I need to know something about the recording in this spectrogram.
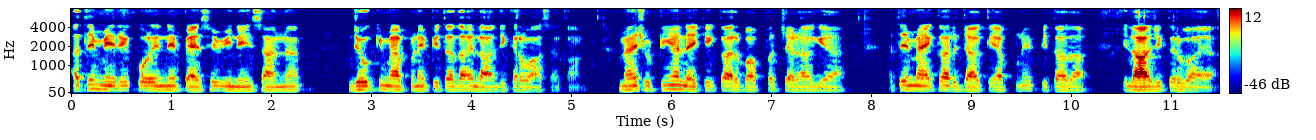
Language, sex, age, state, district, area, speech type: Punjabi, male, 18-30, Punjab, Barnala, rural, spontaneous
